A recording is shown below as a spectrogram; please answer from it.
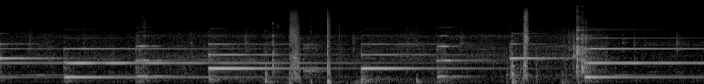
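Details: Howard Miller 61318 clock with Kieninger Westminster chime movement, after bending apart two touching chime rods: clean, separate chime notes each decaying evenly, no doubled buzz; normal Westminster chime.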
